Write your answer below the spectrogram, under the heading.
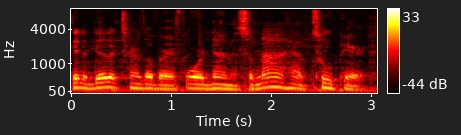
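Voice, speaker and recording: A man's fairly low voice at a fairly quick pace, with ordinary pitch variation and music in the background. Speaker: poker vlogger. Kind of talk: casual vlog commentary on poker hands. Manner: slurring words.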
